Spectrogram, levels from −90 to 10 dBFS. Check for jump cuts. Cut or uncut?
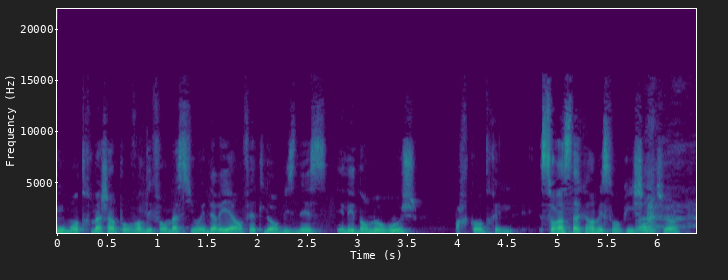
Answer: uncut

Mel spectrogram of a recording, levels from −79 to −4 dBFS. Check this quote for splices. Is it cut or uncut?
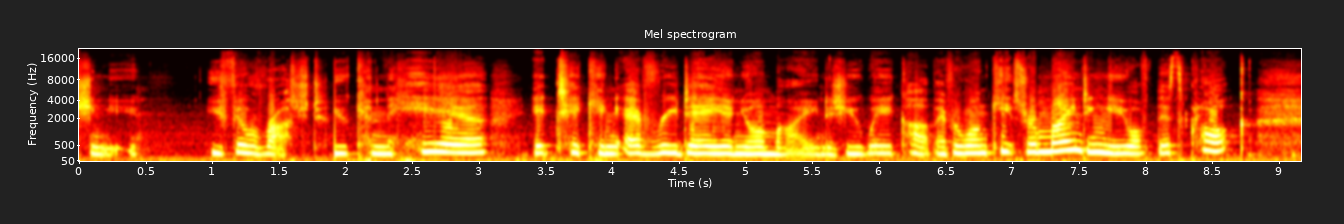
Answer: cut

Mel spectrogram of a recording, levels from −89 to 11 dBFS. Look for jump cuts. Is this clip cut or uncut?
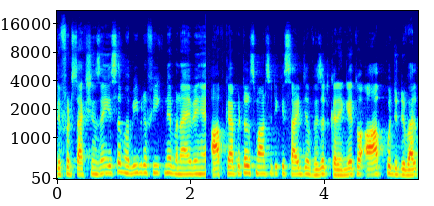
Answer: cut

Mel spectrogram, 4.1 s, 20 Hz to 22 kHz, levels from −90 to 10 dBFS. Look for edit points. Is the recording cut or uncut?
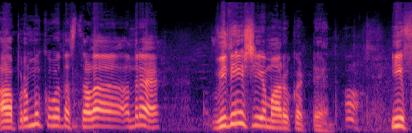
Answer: uncut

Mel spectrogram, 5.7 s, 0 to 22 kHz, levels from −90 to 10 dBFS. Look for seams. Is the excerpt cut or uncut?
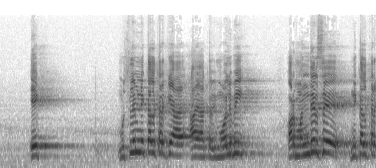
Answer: uncut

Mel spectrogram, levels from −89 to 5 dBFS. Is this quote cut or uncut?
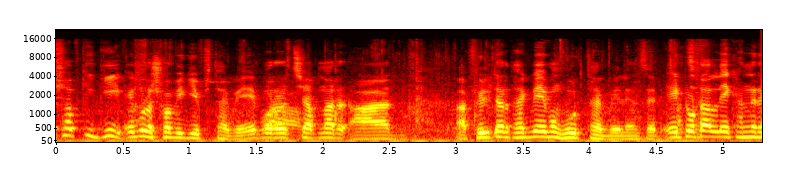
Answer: uncut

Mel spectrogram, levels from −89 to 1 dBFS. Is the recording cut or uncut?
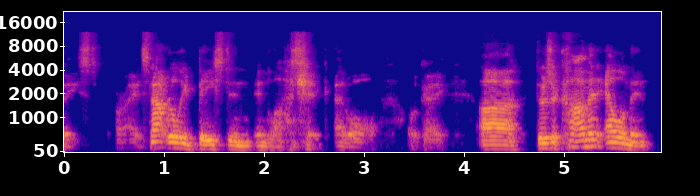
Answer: uncut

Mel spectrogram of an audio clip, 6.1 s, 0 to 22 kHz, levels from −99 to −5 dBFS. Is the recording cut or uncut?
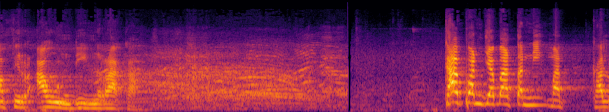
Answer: cut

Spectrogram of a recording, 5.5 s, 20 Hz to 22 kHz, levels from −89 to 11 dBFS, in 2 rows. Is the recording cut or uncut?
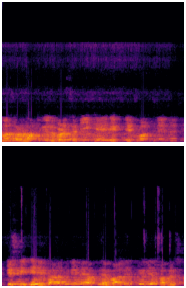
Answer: cut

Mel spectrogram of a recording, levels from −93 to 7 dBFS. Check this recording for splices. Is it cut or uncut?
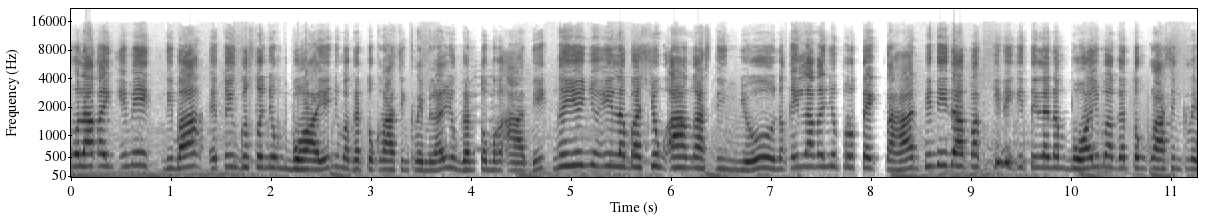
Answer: uncut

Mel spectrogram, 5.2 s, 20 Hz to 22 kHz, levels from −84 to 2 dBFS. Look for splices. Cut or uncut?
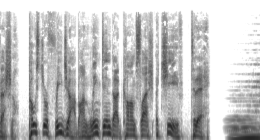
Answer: cut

